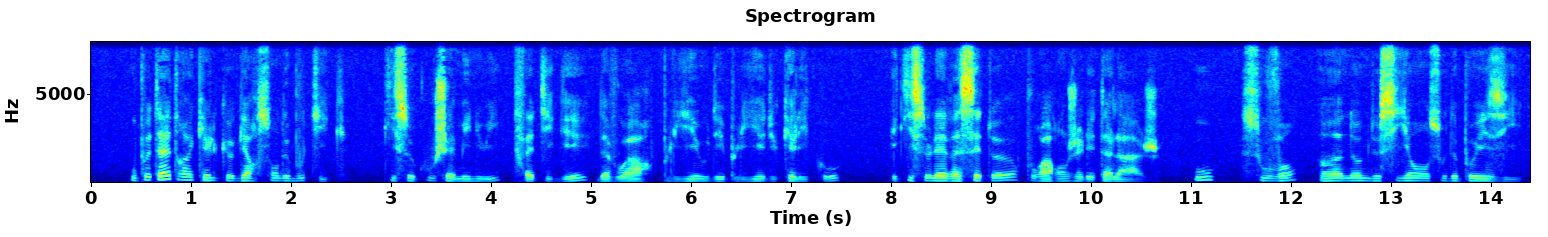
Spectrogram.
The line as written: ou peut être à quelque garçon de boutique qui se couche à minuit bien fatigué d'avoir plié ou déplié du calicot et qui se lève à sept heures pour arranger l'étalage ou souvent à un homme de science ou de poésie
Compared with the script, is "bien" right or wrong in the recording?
wrong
